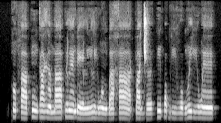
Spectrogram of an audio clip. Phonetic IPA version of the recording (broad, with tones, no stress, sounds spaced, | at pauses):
k ɔ̃˦ f aː˨ p ũ˦ ɡ a˦ ɣ ã˧ m aː˧ p ɨ˦ l ɛ̃˦ ɗ eː˨ l ĩ˨˦ l i˧ w ɔ̃˧ ɡ͡b a˧ h aː˦˨ k͡p a˦ d͡ʒ ə˧ | ĩ˦ p ɔ˦ b iː˨ v o˨ ɡʷ ĩ˦ j iː˧ w ɛ̃˦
